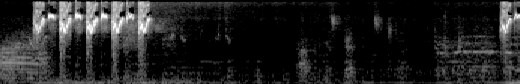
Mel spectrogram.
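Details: Lure song of a gacor cinereous tit, known locally as gelatik batu, meant to provoke quiet young or stressed caged birds to answer: five quick high, squeaky two-part notes in a rhythmic burst, long silence, then the phrase restarts.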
